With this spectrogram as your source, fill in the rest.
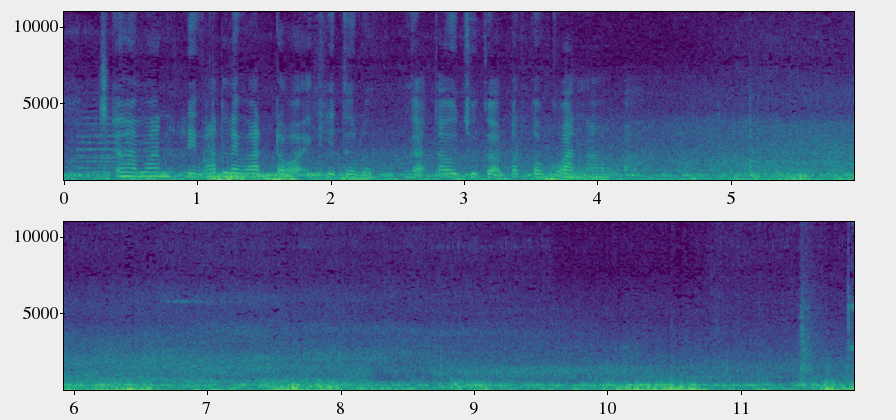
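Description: Wind rumbles and buffets steadily while riding along outdoors.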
